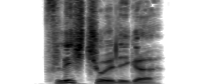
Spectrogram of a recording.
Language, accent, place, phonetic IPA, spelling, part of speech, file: German, Germany, Berlin, [ˈp͡flɪçtˌʃʊldɪɡə], pflichtschuldige, adjective, De-pflichtschuldige.ogg
- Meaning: inflection of pflichtschuldig: 1. strong/mixed nominative/accusative feminine singular 2. strong nominative/accusative plural 3. weak nominative all-gender singular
